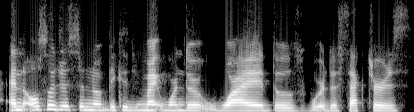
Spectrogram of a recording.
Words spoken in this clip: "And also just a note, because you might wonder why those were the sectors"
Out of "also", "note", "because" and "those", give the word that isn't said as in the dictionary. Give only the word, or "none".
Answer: none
